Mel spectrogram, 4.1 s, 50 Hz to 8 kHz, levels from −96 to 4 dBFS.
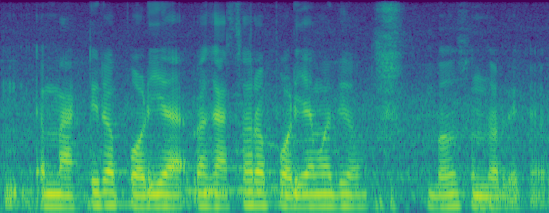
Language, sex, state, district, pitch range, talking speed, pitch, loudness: Odia, male, Odisha, Malkangiri, 110-125 Hz, 190 wpm, 115 Hz, -13 LUFS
